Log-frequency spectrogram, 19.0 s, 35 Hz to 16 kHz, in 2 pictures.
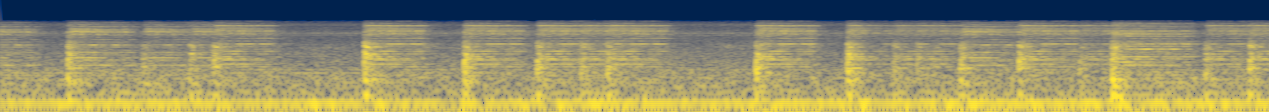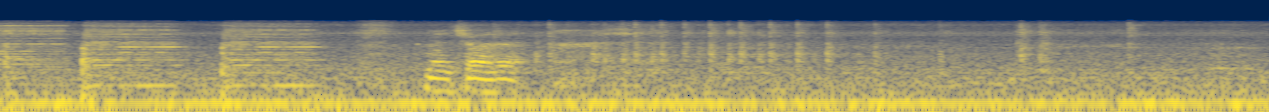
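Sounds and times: hip-hop beat from sampler: 5.7s - 12.0s.

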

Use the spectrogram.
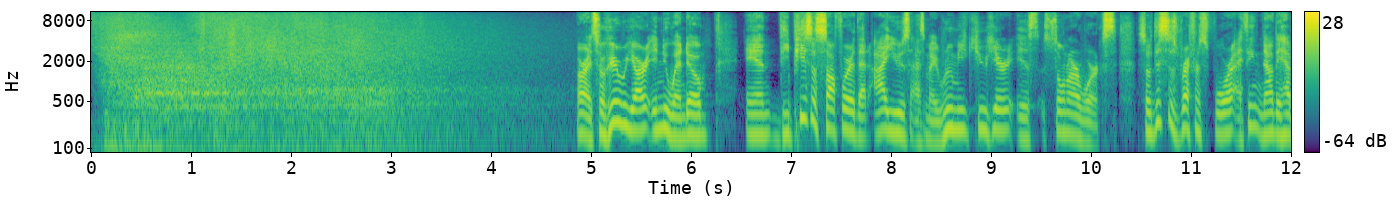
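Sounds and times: deep boom with rushing tail: 0.0s - 5.0s.

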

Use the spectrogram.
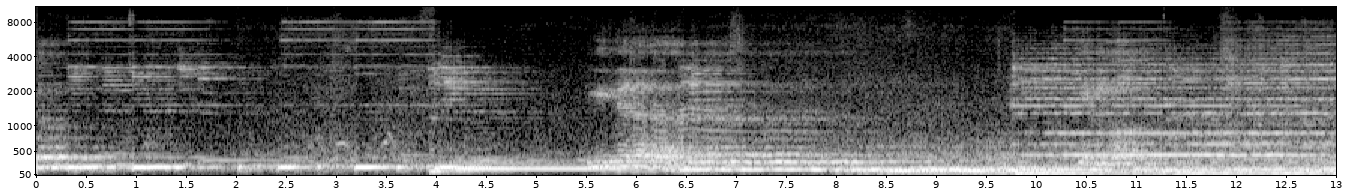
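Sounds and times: slow romantic ballad chords: 0.0s - 13.0s
deep bass notes: 2.0s - 13.0s.

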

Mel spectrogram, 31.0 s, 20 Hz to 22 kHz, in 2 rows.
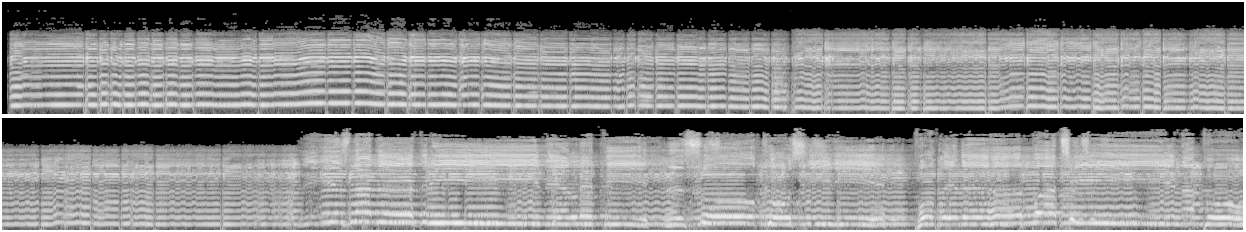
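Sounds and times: violin sliding melody: 13.2s - 31.0s.

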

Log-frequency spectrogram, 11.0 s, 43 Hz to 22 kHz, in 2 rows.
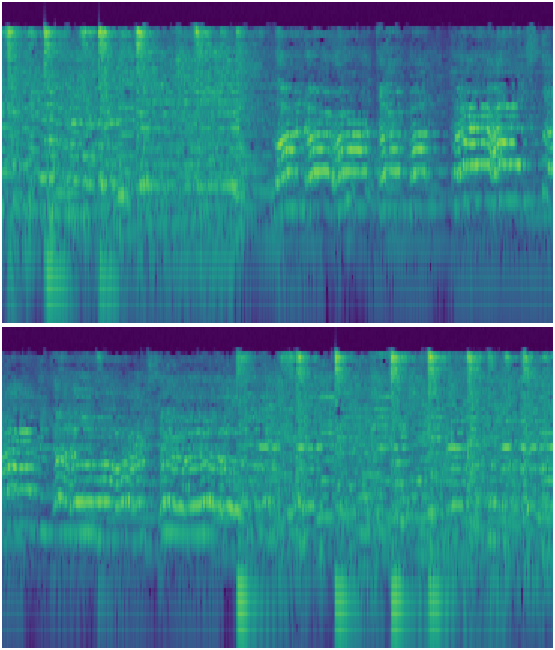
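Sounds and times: accordion: 0.0s - 11.0s
long-necked lutes: 0.0s - 11.0s
person singing folk melody: 0.0s - 11.0s
violins: 0.0s - 11.0s.

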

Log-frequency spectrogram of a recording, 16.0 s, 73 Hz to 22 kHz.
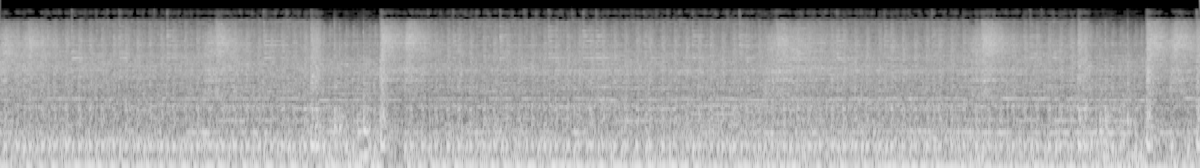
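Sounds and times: cymbal wash: 0.0s - 16.0s
metal band playing live: 0.0s - 16.0s.

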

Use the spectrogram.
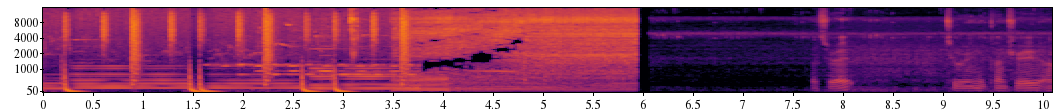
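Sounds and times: moped engine running: 2.7s - 6.0s.

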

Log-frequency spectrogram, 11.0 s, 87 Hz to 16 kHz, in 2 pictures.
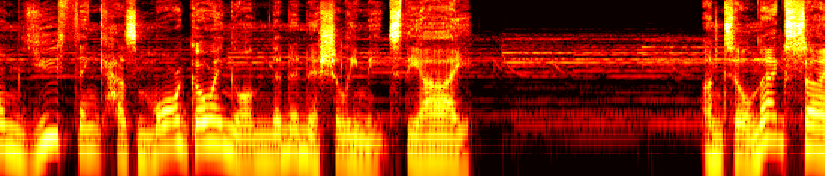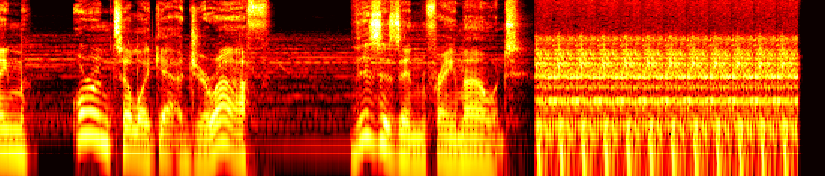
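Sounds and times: machine rapid clatter: 9.1s - 10.9s
steady machine hum: 9.1s - 10.9s.

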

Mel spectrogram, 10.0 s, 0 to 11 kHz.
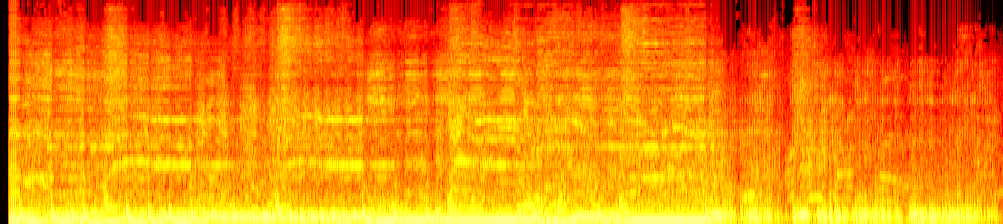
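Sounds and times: dance music on sound system: 0.1s - 10.0s.

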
